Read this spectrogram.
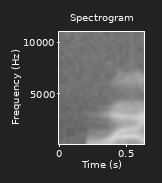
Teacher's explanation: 와 할 때 오를 길게요 짧게요? 짧게 하죠. 아가 길죠. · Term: 이중모음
